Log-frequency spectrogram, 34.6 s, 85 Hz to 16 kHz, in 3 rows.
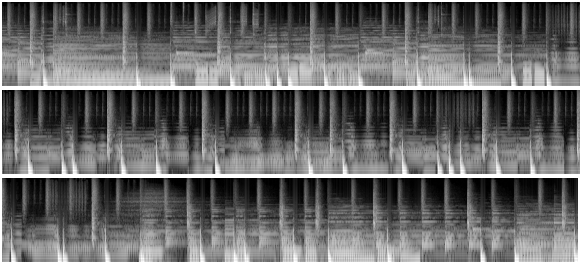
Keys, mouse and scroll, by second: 0.0-0.2 typing, 1.9 click, 2.0 `, 2.4 g, 2.8 click, 4.3 KP_7, 4.6 alt+r, 5.6 click, 5.7 g, 5.9 click, 6.0 `, 6.8 click, 7.7 s, 10.0 `, 10.4 r, 12.8 click, 13.5 `, 13.8 click, 14.3 g, 15.0 Tab, 15.2 click, 20.2-21.8 drag, 20.2 `, 21.8 x, 22.0 `, 22.2 ctrl+z, 24.2 click, 24.6 Tab, 24.8 2, 24.9 click, 25.2 f, 25.4 Tab, 25.8 click, 25.8 `, 26.9 click, 31.1 h, 31.2 click, 31.3 `, 31.6 ctrl+z, 32.2 click, 32.2 `, 33.7 click, 33.8 Tab, 33.9-34.6 typing.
